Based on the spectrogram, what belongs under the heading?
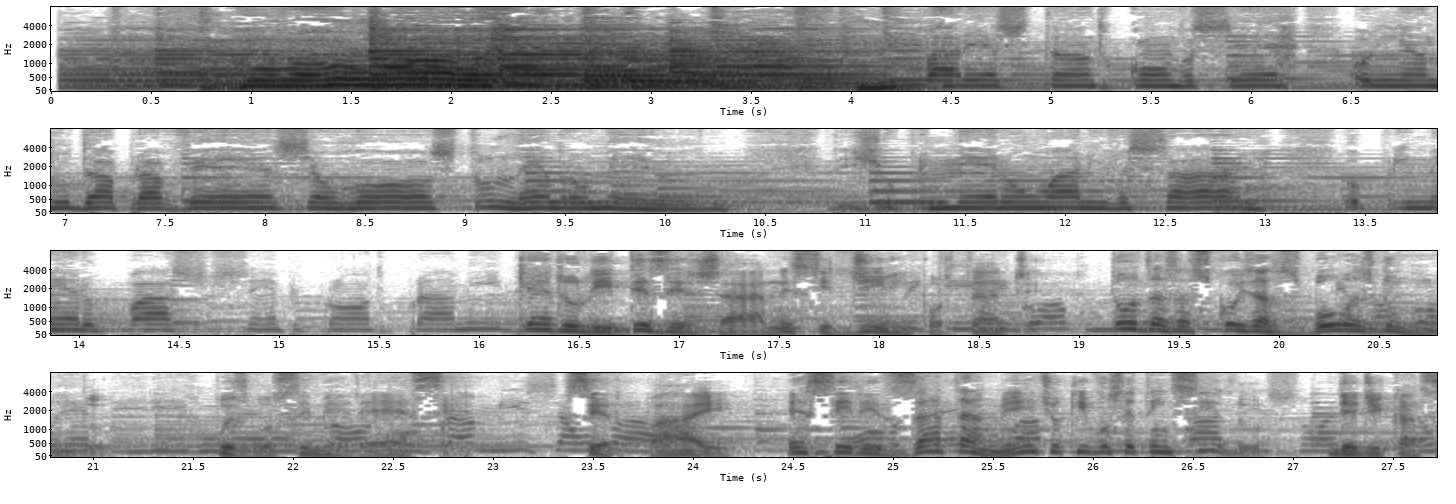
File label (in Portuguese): masc, Dia dos Pais – Voz Masculina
